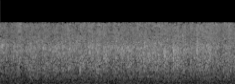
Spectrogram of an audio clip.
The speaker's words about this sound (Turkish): Size kocaman alkışlar gönderiyorum.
